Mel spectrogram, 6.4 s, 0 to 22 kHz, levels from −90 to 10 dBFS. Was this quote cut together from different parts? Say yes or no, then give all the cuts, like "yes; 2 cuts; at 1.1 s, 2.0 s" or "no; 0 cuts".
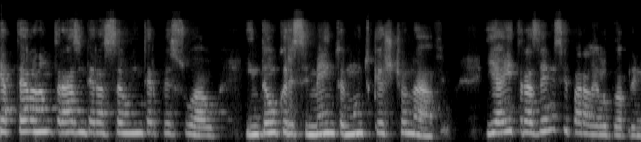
no; 0 cuts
